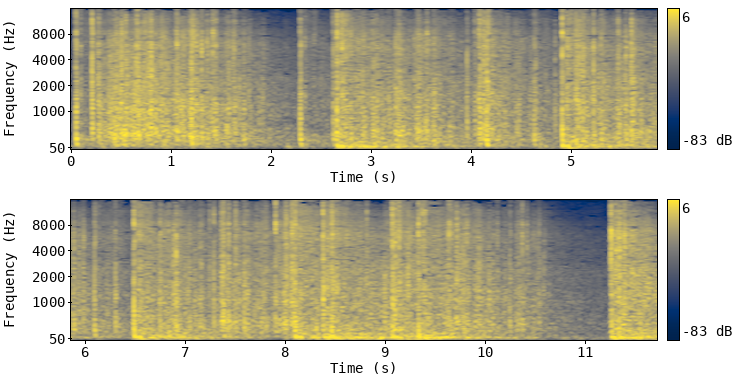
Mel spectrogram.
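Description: Aerial fireworks display: a continuous barrage of shell bursts and crackling, with deep booms landing every second or two and one last heavy burst near the end.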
